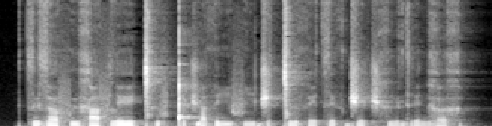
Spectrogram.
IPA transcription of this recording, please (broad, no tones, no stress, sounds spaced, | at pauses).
t͡s ɨ z ɐ f ɨː x a f l eː ǀʰ ɨ f ǃ ɘ t͡ʃ j a θ iː f iː d͡ʒ ɐ ǀ ɨ θ e t͡s e θ d͡ʒ e t͡ʃ x ɨː d r e n ɣ ɐ x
